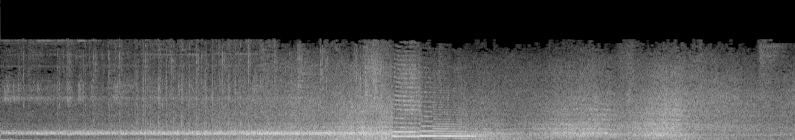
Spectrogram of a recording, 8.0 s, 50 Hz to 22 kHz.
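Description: Vintage SNCF X 2800 diesel railcar and its trailers passing close at speed, engine and wheels growing louder as it approaches. About halfway through, as the railcar comes alongside, it sounds a short two-tone horn blast. The trailers then roll past with wheels clattering over the rail joints.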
